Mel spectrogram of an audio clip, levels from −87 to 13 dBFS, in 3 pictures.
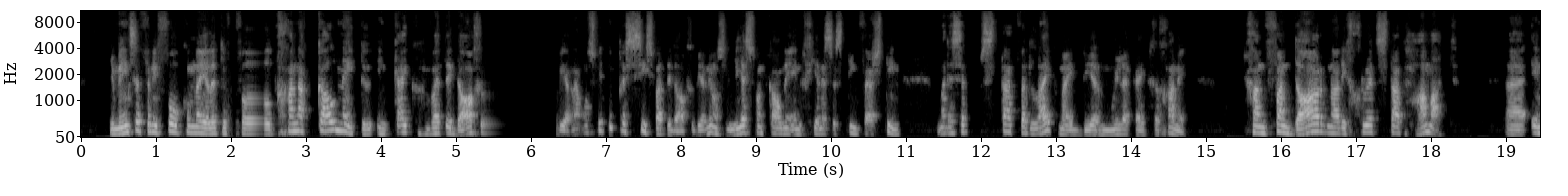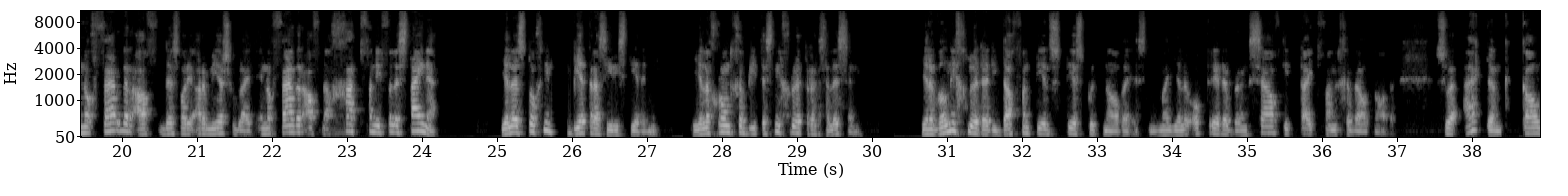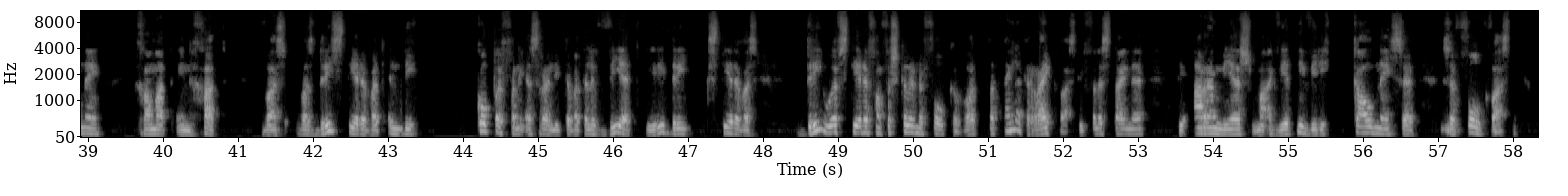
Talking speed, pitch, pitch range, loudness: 175 wpm, 135 Hz, 120-170 Hz, -26 LUFS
